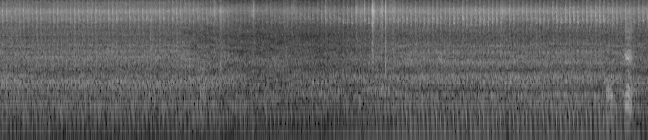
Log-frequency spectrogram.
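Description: A Honda BeAT Street scooter engine idles steadily with a constant low mechanical hum and faint ticking, recorded quietly from close by with a few small knocks near the end.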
